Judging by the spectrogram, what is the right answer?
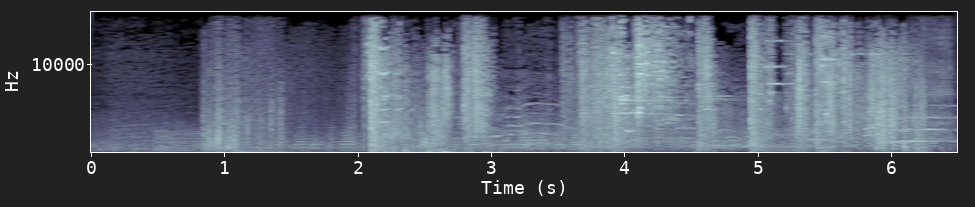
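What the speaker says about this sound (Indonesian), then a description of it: "baku tembak pun tak terhindarkan" Film shootout gunfire: dense, loud volleys of rapid shots and sharp cracks in bursts, with a heavy impact boom partway through, filling the scene without speech.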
